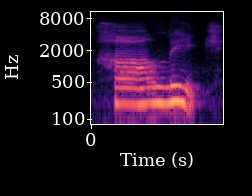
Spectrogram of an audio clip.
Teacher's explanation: And it's from the Arabic, and the sound has a kind of glottal sound at the beginning, khalik. And the Q at the end It's kind of like a K, but it's a little bit farther down in the throat.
